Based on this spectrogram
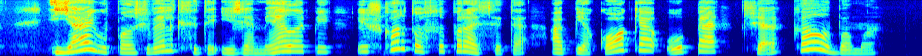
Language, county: Lithuanian, Utena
